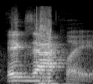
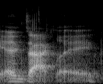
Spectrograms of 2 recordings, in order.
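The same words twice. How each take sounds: First: Said in the usual way. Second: A hushed second exactly; whispered echo. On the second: Real, not acted. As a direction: breathe it again to yourself.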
